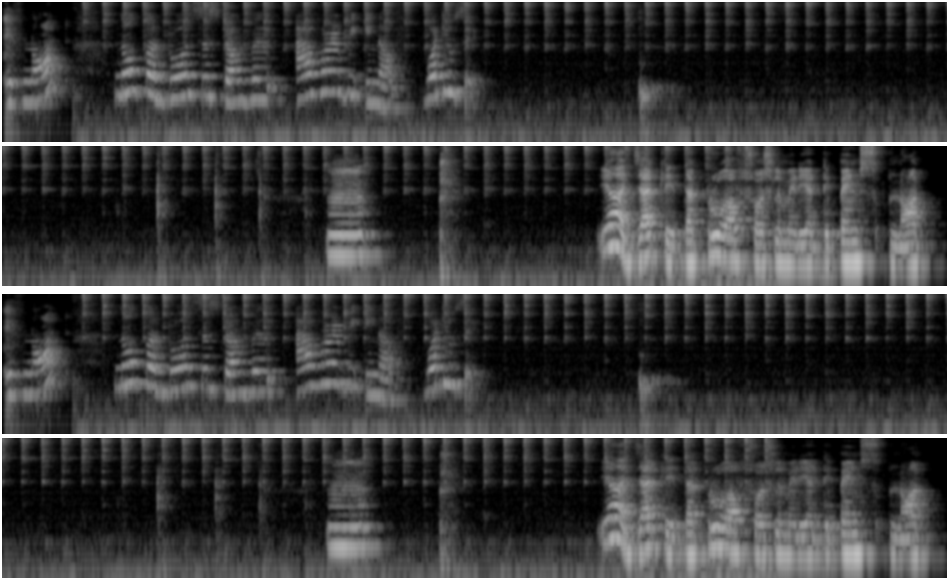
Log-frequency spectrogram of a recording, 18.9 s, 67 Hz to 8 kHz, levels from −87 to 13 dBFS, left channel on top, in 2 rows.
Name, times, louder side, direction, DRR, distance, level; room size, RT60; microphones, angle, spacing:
voice 1, 0.0-3.9 4.2-4.7 6.4-6.5, left 2 dB, 15° left, 0.8 m, -35 dB
sound 1, 0.7-17.2, right 3 dB, 80° right, 1.5 m, -39 dB
voice 2, 12.7-13.2 13.8-14.0 15.4-18.6, left 4 dB, 65° left, 0.4 m, -25 dB
4.0 x 3.4 x 3.4 m
head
